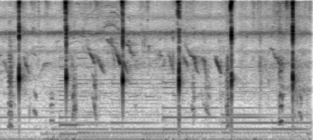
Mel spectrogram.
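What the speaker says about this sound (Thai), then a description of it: "นี่แหละครับ ไก่หนุ่มไก่สาวผม ที่ผมผิดขึ้นมาใหม่เนาะ" Several chickens cluck and chirp softly nearby, with short repeated calls scattered at an irregular rhythm over quiet background.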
